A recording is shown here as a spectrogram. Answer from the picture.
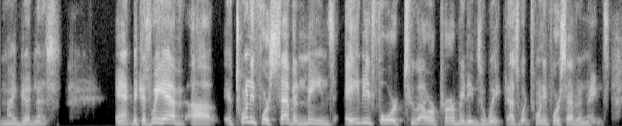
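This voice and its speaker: A man with a high pitch and lively intonation, at a fairly slow pace against a quiet background. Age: 60s. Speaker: ministry leader and preacher. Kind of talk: prophetic message in interview. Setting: video call.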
